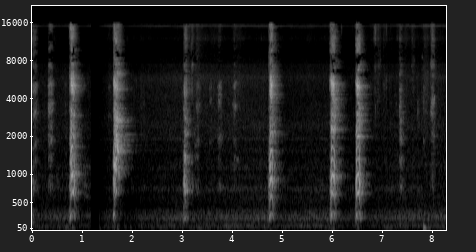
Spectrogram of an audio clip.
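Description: A Shih Tzu gives sharp, high-pitched barks, singly and in quick pairs, every second or so.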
